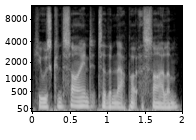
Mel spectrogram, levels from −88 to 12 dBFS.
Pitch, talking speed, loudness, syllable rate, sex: 90 Hz, 210 wpm, -15 LUFS, 6.5 syllables/s, male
